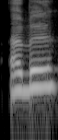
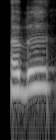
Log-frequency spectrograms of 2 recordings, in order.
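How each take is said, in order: The two takes are said the same way.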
